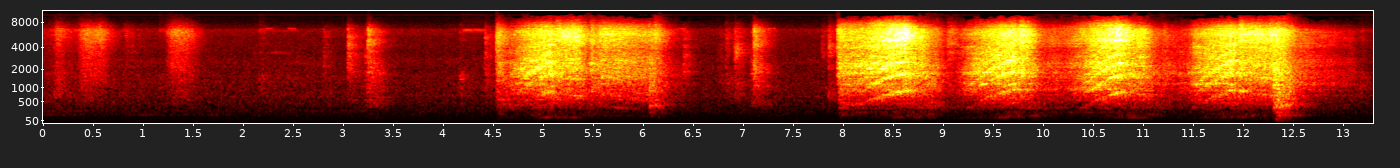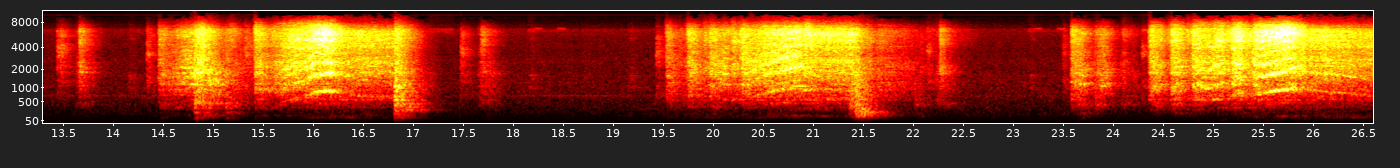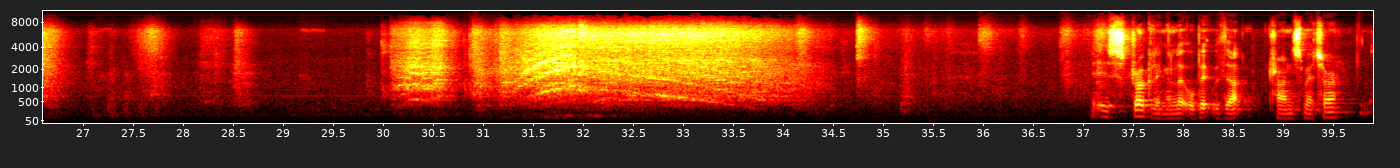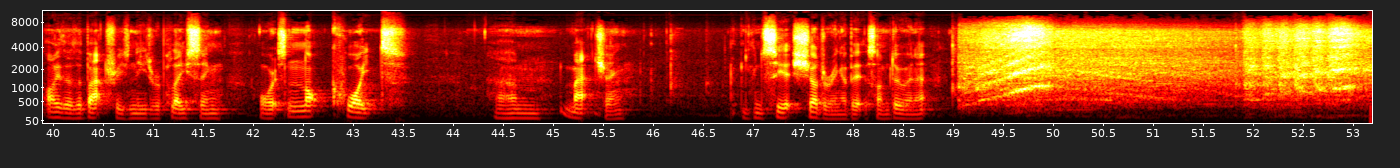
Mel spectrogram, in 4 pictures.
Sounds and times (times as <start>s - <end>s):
Inside, small room: 0.0s - 53.1s
Speech: 37.1s - 43.6s, 44.4s - 45.9s, 46.8s - 48.8s.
